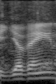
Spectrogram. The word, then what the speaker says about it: Yvain: And Yvain is the correct pronunciation. Yvain, I was hearing people say Yvain, and I was like, no, that can't be right. Yeah. So wait, I did say it confirm again. It's Yvain. Yvain.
